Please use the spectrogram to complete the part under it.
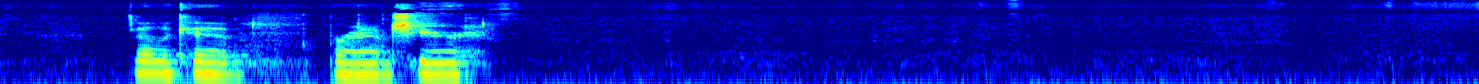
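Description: A paintbrush dabs and scrapes softly on canvas.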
